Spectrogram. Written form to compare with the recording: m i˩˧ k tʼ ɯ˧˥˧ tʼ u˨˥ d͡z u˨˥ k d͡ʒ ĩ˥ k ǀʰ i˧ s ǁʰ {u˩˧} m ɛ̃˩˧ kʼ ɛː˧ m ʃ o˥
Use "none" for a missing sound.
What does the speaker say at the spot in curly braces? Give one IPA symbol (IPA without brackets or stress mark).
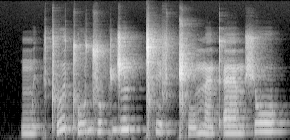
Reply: u˩˧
